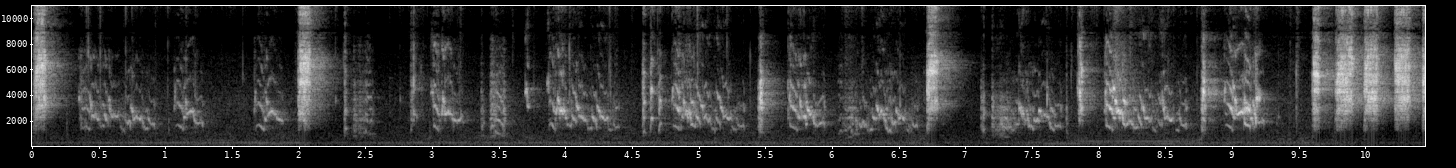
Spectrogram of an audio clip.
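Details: Pet budgerigars chatter around a bath in quick, scratchy bursts of warbles, chirps and clicks, with sharp squawks breaking in every second or so; a faint steady hum runs underneath.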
